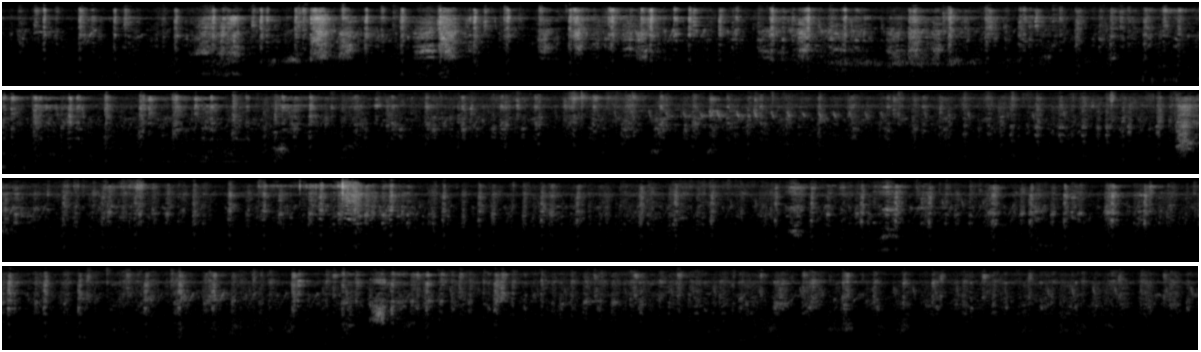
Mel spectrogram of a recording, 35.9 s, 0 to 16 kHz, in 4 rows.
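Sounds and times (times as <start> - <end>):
fine rapid ticking: 0.0 - 32.1
bird chicks high-pitched calls: 0.0 - 35.9.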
